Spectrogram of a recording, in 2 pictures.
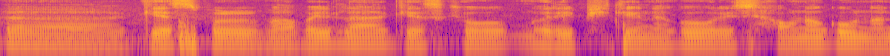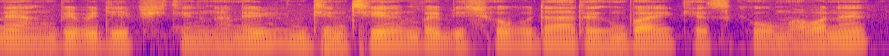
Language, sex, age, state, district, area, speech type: Bodo, male, 60+, Assam, Chirang, rural, spontaneous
